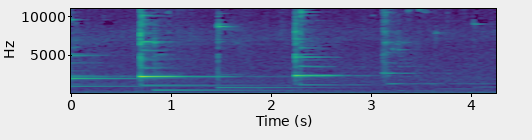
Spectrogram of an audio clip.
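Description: Figurine music box playing a slow tune: single plucked notes from its metal comb, about five in four seconds, each ringing and fading. The loudest note comes a little under a second in.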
